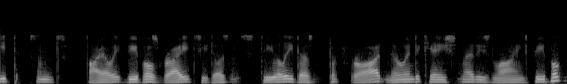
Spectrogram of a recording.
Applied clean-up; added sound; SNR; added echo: neural separator model SepFormer WHAMR!.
